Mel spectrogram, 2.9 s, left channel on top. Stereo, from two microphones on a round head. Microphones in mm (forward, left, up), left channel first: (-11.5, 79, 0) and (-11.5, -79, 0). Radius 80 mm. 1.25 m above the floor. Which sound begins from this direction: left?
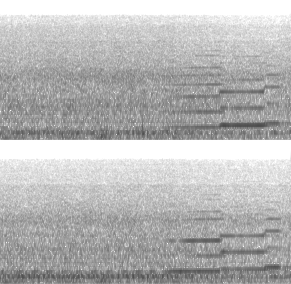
A flute, at 1.7 s.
